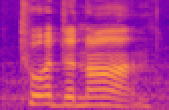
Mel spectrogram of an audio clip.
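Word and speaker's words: Tuatha Dé Danann: Tua donan is how you pronounce it. He's the only one I haven't talked to about it. What do you know of the tuanon?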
